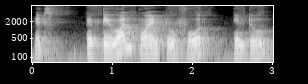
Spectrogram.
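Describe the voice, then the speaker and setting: Male Indian tutor for exam walkthroughs: slow delivery, switches between Hindi and English, poses and answers questions, roomy echo. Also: a little high, steady tone, a little mellow. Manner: mixes Hindi and English, asks himself questions then answers. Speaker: physics tutor. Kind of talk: step-by-step exam problem walkthrough. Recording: echoey room.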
